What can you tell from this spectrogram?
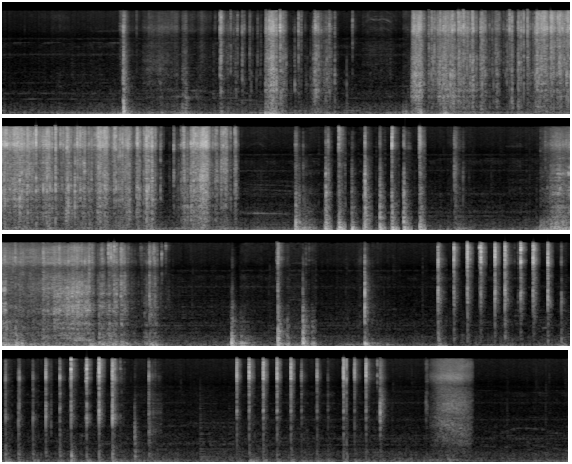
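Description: Plastic model kit handling: the paper instruction manual rustling, hard plastic runners clacking and rattling on the desk, and runs of quick sharp clicks as small plastic parts are snapped together.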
